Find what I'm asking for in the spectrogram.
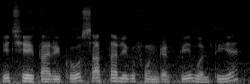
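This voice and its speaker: A man who teaches yoga courses, talking in a rambling casual monologue and retelling phone calls in quick quoted bits. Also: medium pitch, a little mellow, slight background noise.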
